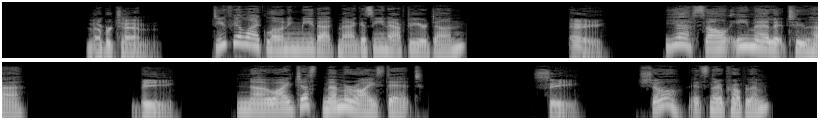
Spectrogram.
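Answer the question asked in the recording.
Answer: C: Sure, it's no problem.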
